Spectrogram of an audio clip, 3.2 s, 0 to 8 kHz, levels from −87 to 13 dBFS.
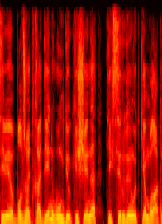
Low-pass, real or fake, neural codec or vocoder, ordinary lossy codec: none; real; none; none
